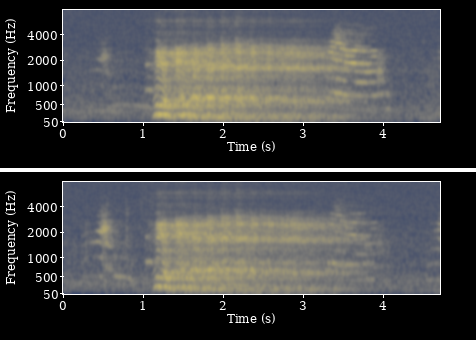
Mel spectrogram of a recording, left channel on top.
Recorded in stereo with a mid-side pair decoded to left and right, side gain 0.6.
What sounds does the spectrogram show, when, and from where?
1.0 s laughter: 30° left, 6 m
